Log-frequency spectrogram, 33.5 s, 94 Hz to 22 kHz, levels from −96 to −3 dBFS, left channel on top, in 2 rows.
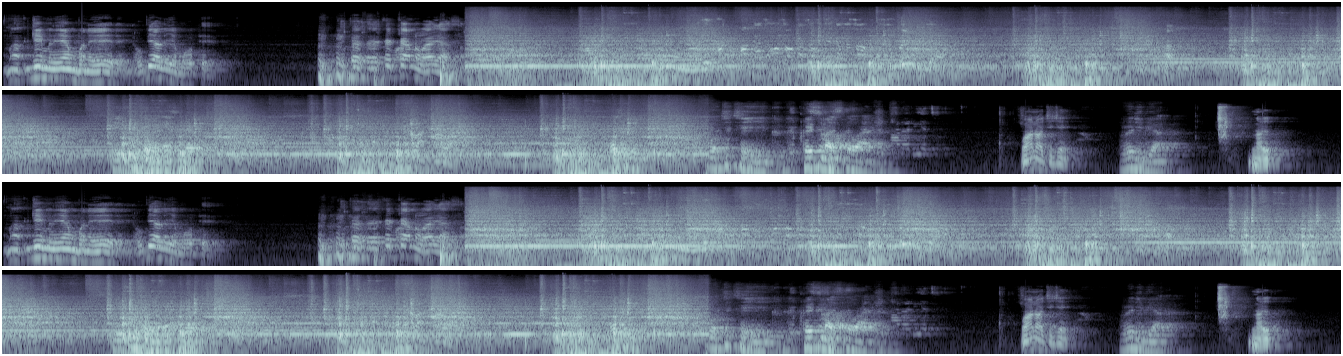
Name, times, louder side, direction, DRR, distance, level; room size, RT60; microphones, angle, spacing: voice 1, 0.0-2.7 4.4-5.6 6.8-7.8 8.1-11.9 14.4-14.7 15.3-15.9 20.5-21.4 27.4-27.5 27.8-28.4, left 2 dB, 30° left, 5 dB, 2.8 m, -33 dB
voice 2, 3.9-4.4 18.1-19.4 24.3-24.8 25.5-27.8 30.7-31.3, left 1 dB, 80° left, -1 dB, 5.6 m, -29 dB
sound 1, 5.8-25.6, right 2 dB, 30° right, 3.9 m, -26 dB
Wind instrument woodwind instrument, 14.1-21.5, right 3 dB, 80° right, 5.6 m, -36 dB
voice 3, 21.2-22.5 29.5-30.1 31.9-32.6, equal, 5° left, 7 dB, 1.8 m, -32 dB
29.5 x 21.0 x 7.6 m, 0.77 s
head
